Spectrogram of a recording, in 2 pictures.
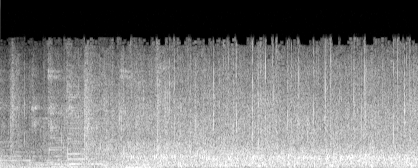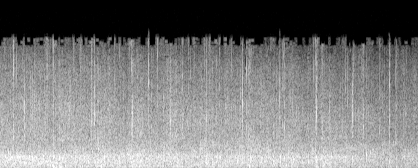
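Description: Church audience applauding to welcome a summer preaching intern, a full, dense round of clapping that swells quickly and holds steady and loud for several seconds.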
